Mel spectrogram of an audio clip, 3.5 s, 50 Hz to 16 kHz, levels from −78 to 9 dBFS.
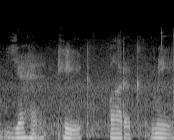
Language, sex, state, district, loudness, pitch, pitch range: Hindi, male, Haryana, Rohtak, -17 LUFS, 115 Hz, 110-125 Hz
